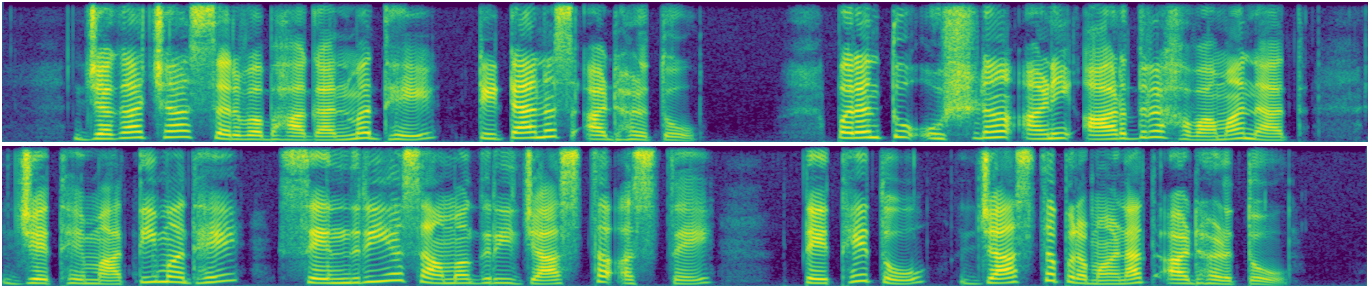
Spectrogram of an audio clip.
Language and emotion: Marathi, neutral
